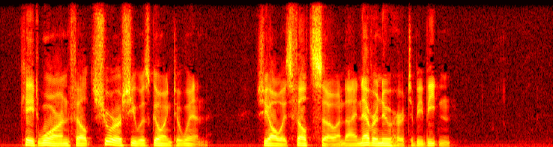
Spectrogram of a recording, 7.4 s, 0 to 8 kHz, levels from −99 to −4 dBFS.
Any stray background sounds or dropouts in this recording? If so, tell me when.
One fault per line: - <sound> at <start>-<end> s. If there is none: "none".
none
